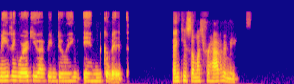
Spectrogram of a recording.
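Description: A young woman speaks warmly through an online call.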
